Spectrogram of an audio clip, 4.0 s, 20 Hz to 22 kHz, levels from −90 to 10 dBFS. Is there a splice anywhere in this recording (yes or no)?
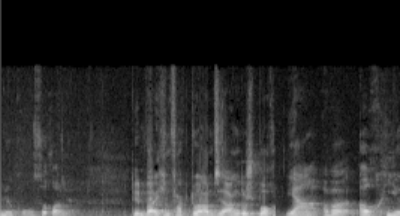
yes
